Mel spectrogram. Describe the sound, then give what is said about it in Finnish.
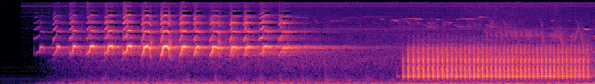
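A black woodpecker, the largest woodpecker of the forests, flies over a clear-cut, giving a clear, ringing series of about a dozen rapid notes that swell and fade, followed by a harsher, buzzing rattle-like call, loud with no other sounds. “Metsiemme suurin tikka, palokärki, ylittää kuikuttaen hakkuuaukeaa.”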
